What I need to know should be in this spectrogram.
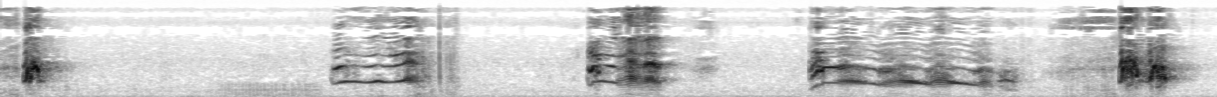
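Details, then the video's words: French bulldog puppies, a playful compilation: a series of short yelping barks and whiny vocal bursts in separate groups, some drawn out and wavering, with quiet pauses between. "Funny and cute french bulldog puppies"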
